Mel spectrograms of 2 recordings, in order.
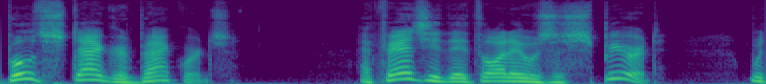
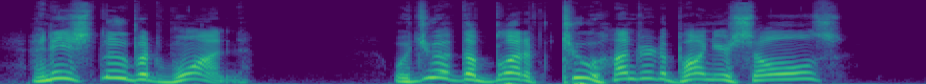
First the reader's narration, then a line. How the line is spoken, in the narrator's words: I cried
